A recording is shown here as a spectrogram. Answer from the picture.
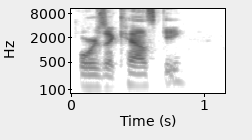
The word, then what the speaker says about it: Orzechowski: Orzechowski.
